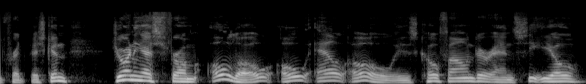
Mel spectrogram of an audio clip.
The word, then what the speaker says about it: Olo: an overview of what Olo is I hope I'm pronouncing it correctly L yeah that's right ol it's it's actually a Finnish word meaning feeling and being so we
